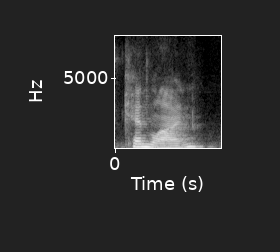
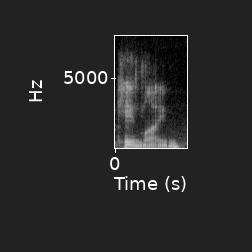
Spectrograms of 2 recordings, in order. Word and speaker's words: Kenline: Also, Thomas's is Kenline. Kenline, not Caneline.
